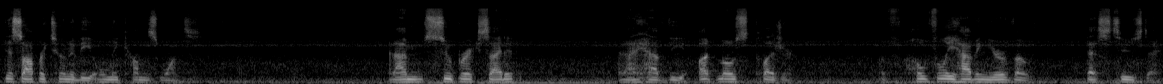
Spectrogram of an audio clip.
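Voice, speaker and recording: A young American man giving a folksy campaign stump speech as a candidate, earnest and emphatic, in short phrases with deliberate pauses. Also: fairly low pitch, fairly even intonation, slight background noise. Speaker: political candidate.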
